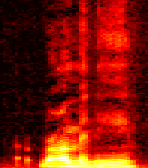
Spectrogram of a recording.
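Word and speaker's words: Ramani: Romani, which apparently I have been mispronouncing her name. I do apologize. It's Dr. Romani, calls the Darvo method, and that is denial.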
